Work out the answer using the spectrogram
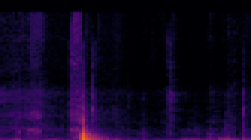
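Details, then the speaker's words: Neon door: two sharp clunks about a second apart as door opens fully; worn door check strap sliding where it shouldn't and knocking, needs replacing. "little stop right here, whenever it comes all the way out, it makes noises. But you can see it's moving where it's not supposed to be moving."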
